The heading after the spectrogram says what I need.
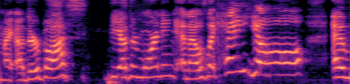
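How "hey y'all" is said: put-on Southern accent slipping out, pitched up. Speaker retells greeting two bosses early one morning: put-on Southern accent. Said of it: "Like it was like Southern".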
